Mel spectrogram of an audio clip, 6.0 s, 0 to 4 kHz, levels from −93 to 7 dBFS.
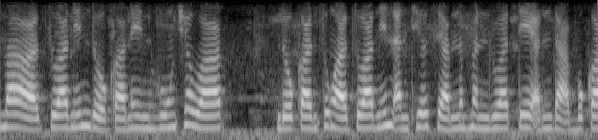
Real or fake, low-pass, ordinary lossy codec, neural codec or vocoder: real; 3.6 kHz; Opus, 24 kbps; none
